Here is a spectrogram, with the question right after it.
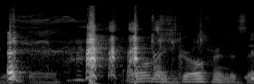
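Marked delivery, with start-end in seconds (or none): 0.1-1.0 laughing. Retold or imitated. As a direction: voice a stranger while laughing. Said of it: "to be like".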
